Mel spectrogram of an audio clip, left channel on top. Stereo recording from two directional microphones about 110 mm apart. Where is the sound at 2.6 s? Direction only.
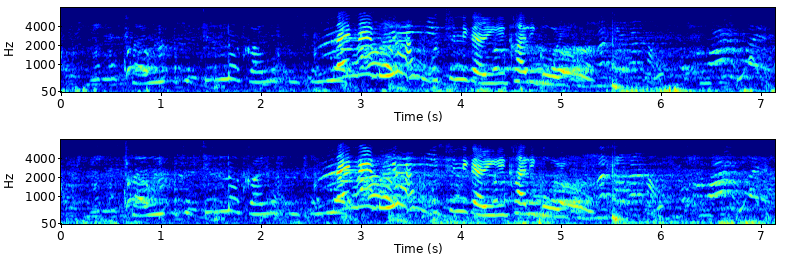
35° left (ahead or behind).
